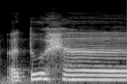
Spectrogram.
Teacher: ہم نے دو مدوں کے ساتھ ساتھ نون کا غنہ بھی اٹھانا ہے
